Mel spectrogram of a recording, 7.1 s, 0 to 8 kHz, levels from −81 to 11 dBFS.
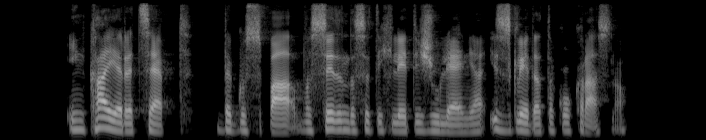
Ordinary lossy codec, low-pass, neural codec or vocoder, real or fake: none; 7.2 kHz; none; real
